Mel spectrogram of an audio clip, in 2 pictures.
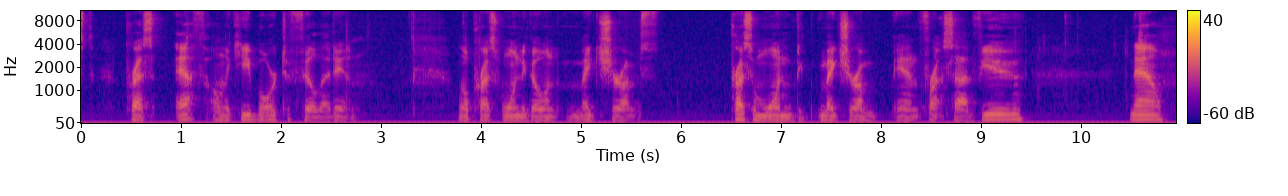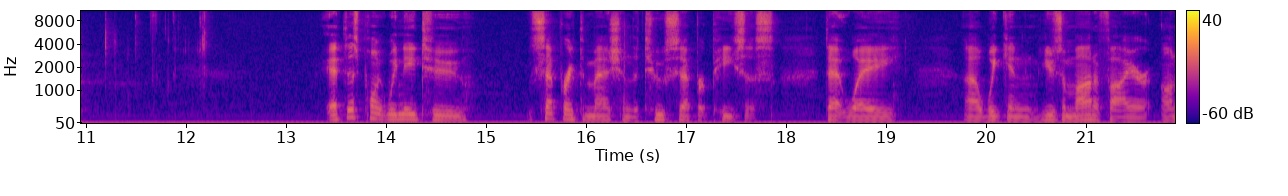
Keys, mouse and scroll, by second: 1.0 f, 3.8 KP_1, 8.8-9.5 scroll down 7, 9.9 shift+middle click, 10.9-11.3 scroll up 3, 11.5 shift+middle click.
